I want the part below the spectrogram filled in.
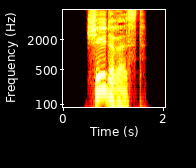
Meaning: second-person singular subjunctive I of schildern
- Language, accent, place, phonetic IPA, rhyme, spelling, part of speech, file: German, Germany, Berlin, [ˈʃɪldəʁəst], -ɪldəʁəst, schilderest, verb, De-schilderest.ogg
